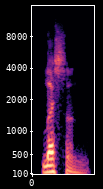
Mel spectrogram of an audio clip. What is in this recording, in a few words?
"lessen", American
